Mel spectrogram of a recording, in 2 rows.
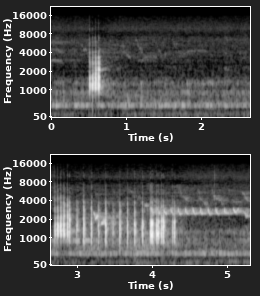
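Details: Forest green tree frog male in Japan, early June 2021 near 18:10, croaking from a hillside pond shore to claim territory and draw females: one short croak, then a long run of rapid clucking pulses, with a thin sustained whistle at the end.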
